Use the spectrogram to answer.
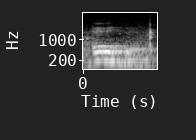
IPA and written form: ˈeniθɪŋ (anything)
